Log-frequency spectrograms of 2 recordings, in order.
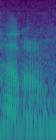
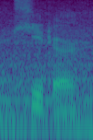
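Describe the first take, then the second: First: The first vowel is short, with a d sound. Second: The first vowel is long, with a t sound. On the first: This is how the speaker usually says it. "I always call them tedders" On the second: This is how someone else says it. "I did hear someone else the other day call them a teeter"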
